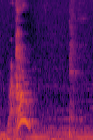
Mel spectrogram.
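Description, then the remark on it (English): A dog, Snoot, held under someone's arm and wagging his tail, gives one short, sharp bark, followed about a second later by a fainter, briefer yelp, all over a steady low background hum. “He wags his tail and barks.”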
